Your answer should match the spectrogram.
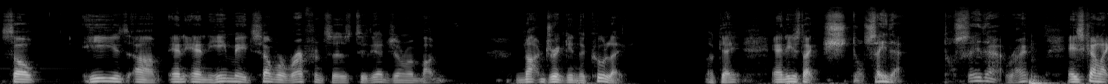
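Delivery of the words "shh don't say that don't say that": put-on hushed voice in low tones. Retelling one man hushing another about the Kool-Aid remarks: retelling a hushed warning. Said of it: "talking in low tones".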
